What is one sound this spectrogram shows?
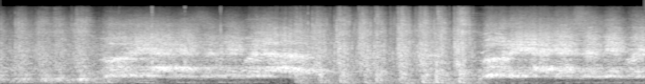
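A large crowd chants loudly in unison outdoors in a stadium.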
